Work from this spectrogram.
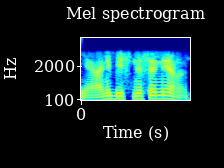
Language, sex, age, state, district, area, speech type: Malayalam, male, 30-45, Kerala, Palakkad, rural, conversation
